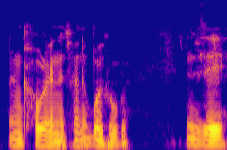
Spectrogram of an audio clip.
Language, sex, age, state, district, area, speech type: Bodo, male, 30-45, Assam, Kokrajhar, rural, spontaneous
